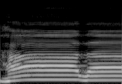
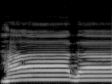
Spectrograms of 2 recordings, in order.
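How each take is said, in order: No difference in how they are said.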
